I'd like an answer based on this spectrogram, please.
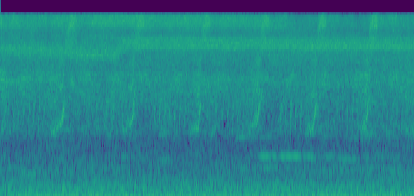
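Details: Summer cicada chorus sounding from all around, a continuous shrill buzz overlaid by short upward-swooping chirps repeating roughly every three-quarters of a second, with a faint low hum underneath.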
